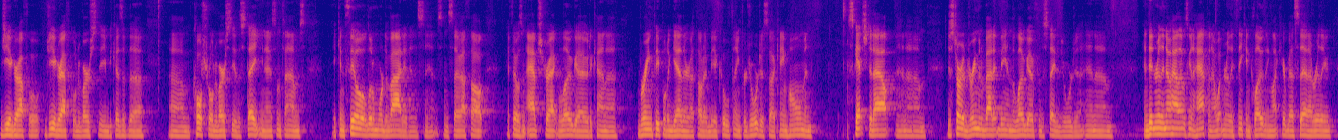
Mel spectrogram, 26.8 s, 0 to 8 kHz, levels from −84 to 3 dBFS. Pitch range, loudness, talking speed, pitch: 100-115 Hz, -23 LUFS, 215 wpm, 105 Hz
